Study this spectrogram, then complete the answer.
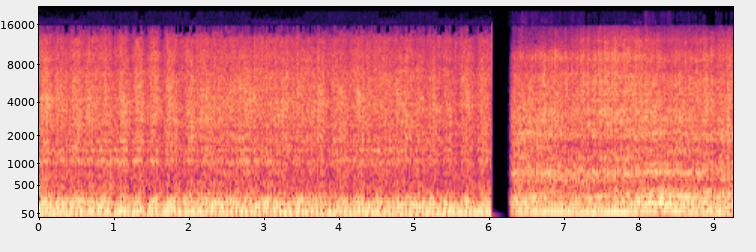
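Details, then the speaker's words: LS7 V8 in S14 comp car, sat about 3 months, after cooling system bleed and service: deep, even V8 burble at idle that swells cleanly when revved, no misses or knocks, running on all 8; normal idle and revving. "Doesn't even sound, it actually sounds like it's running on all 8 too, so that's a bonus."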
